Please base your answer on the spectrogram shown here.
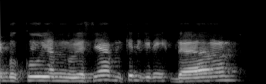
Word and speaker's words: del: Apakah del? Dibacanya del ya.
